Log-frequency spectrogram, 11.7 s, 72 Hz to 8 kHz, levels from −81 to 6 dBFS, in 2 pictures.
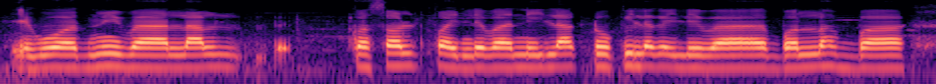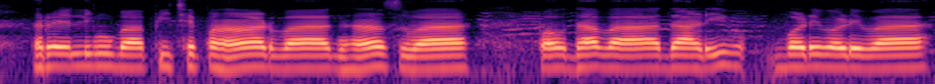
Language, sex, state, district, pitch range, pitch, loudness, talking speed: Bhojpuri, female, Uttar Pradesh, Gorakhpur, 180-195 Hz, 185 Hz, -11 LUFS, 115 wpm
